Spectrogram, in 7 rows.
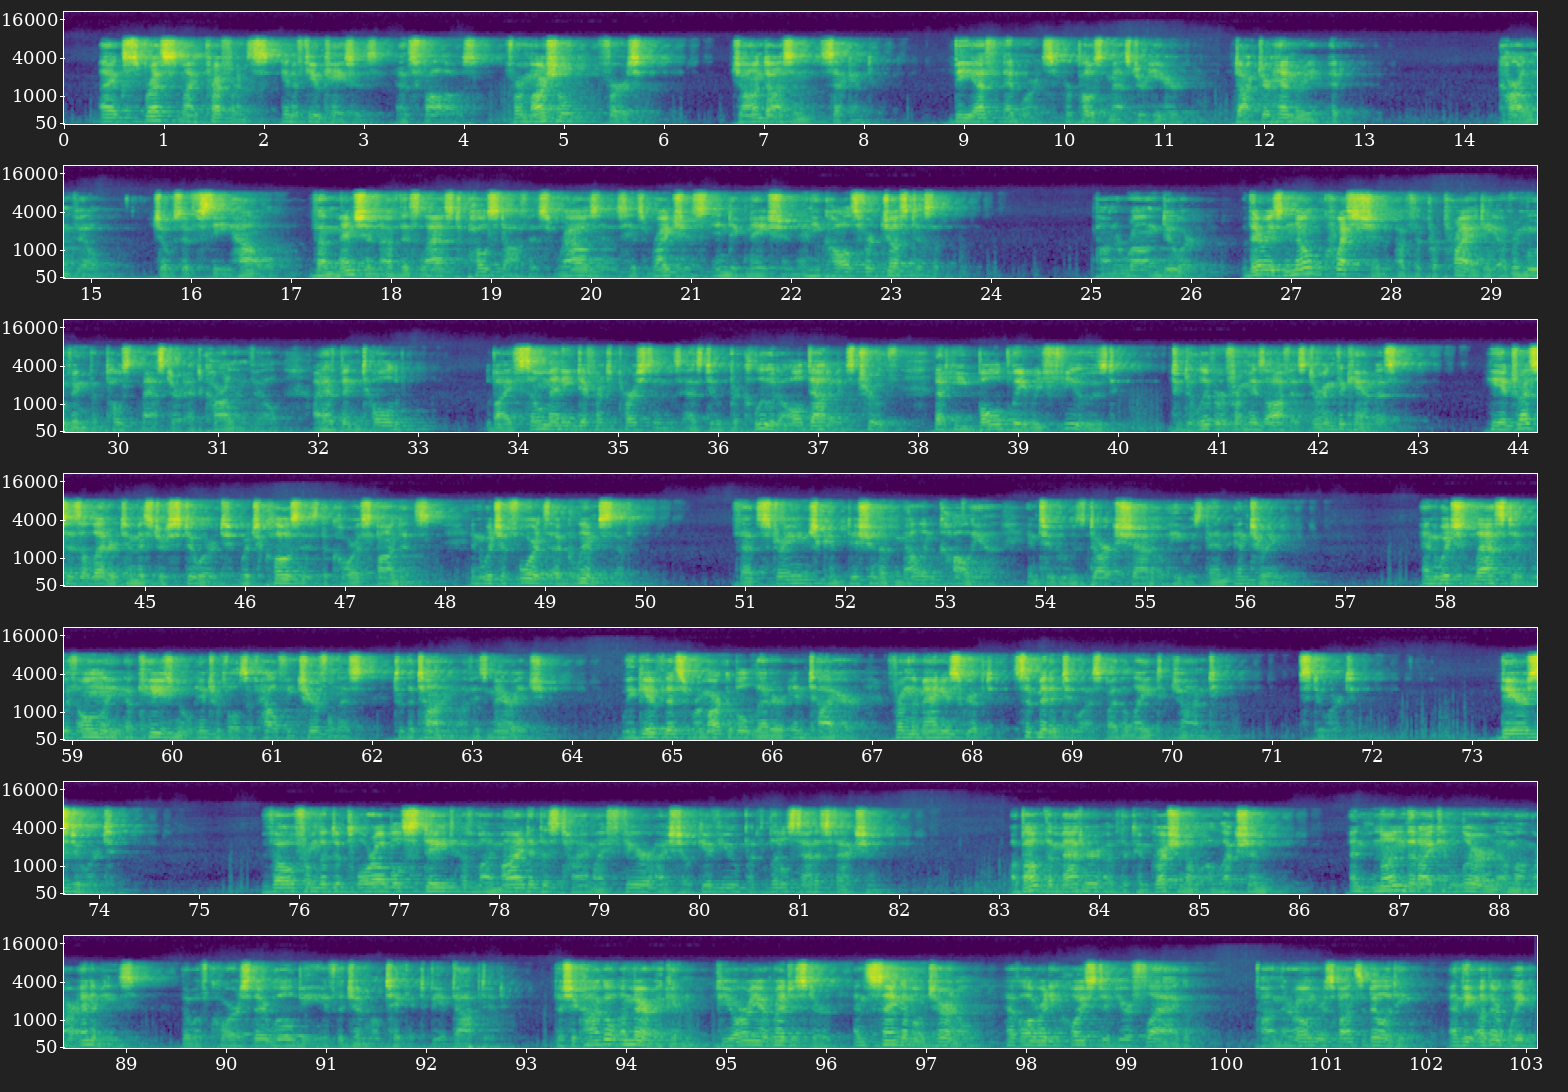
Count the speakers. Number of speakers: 1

